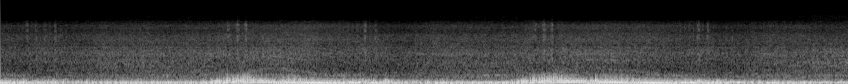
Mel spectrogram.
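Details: Toyota Tundra with new TRD dual exhaust, heard from behind at the tailpipes: deep, even rumble swelling smoothly on two quick revs and settling back; healthy exhaust note.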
